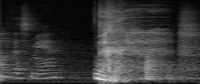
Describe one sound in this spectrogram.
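Glasses clink together in a toast.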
